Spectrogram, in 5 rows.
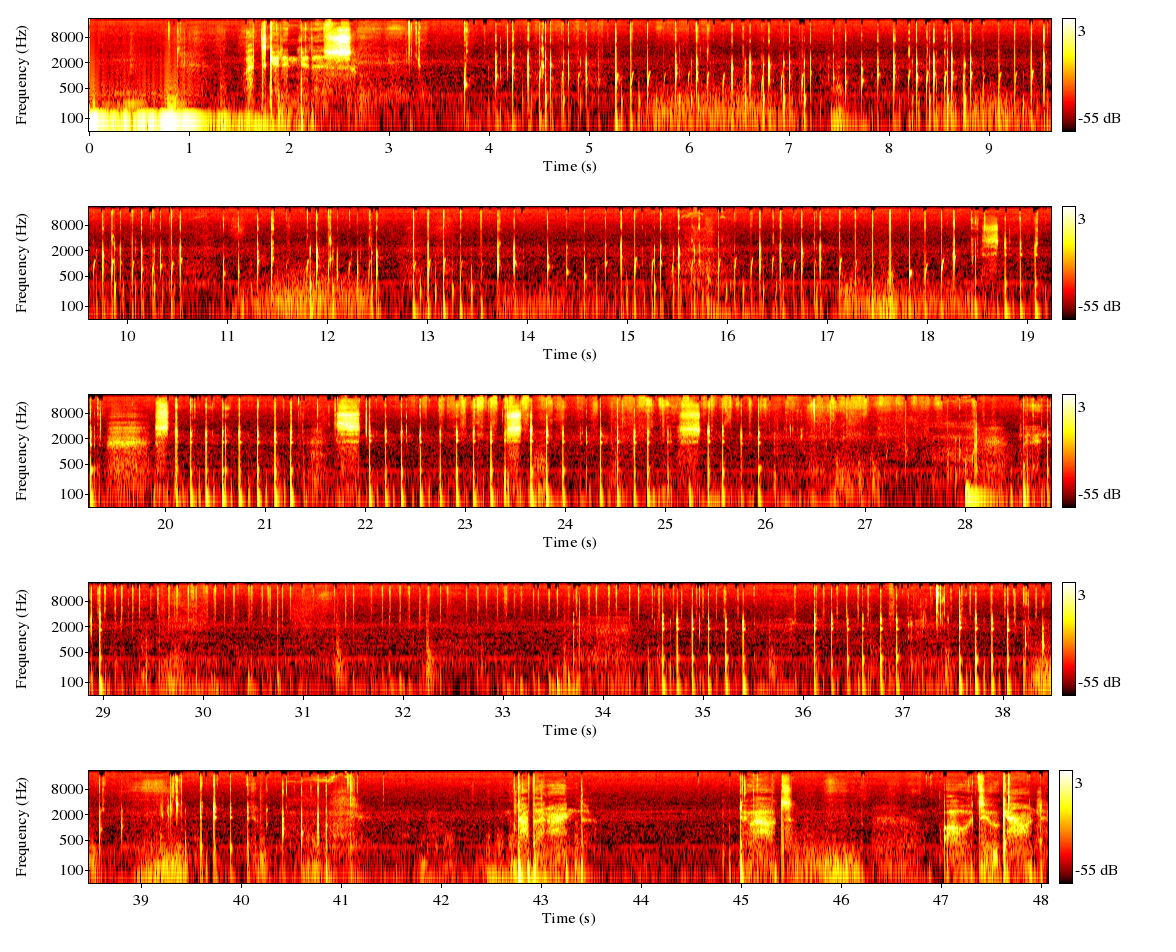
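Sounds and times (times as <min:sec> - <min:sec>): wet mouth clicks and lip smacks: 0:03.2 - 0:19.4, 0:20.1 - 0:26.4, 0:27.9 - 0:41.2.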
